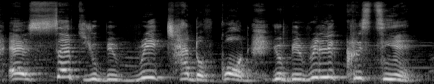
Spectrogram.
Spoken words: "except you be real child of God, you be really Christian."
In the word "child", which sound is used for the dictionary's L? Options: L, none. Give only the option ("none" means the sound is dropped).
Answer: none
